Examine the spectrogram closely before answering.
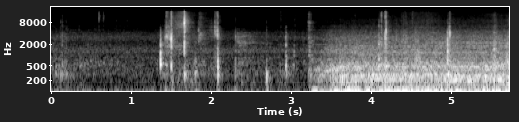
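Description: A few light clicks and crackles from an adhesive tape runner being pressed along a paper card panel. About three seconds in, a steady low motor hum starts and keeps going.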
